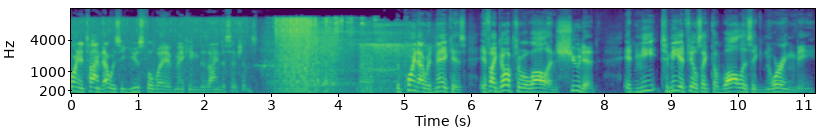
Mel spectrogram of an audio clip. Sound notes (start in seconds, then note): 2.7 metal creaking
